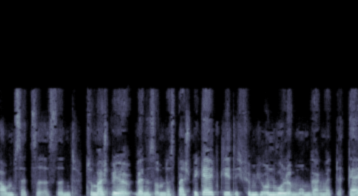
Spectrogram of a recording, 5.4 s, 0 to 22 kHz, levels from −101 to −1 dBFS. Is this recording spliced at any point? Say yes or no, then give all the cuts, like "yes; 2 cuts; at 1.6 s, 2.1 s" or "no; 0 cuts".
yes; 1 cut; at 1.2 s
